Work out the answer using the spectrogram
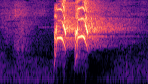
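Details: Pet parrot kept at home for two years, one of four, some of which talk clearly; a single harsh, high squawk in two quick pulses, then quiet room noise.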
